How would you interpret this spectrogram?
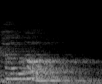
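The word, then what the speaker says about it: κἀγώ: They would say it as one word, kago.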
